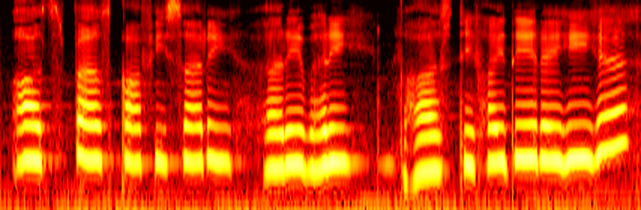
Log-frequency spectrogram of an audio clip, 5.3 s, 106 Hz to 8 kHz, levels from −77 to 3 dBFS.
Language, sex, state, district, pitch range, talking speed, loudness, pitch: Hindi, female, Uttar Pradesh, Saharanpur, 275-300 Hz, 110 wpm, -14 LUFS, 290 Hz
